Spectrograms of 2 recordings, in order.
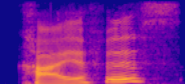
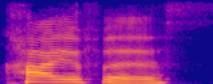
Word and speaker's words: Caiaphas: Caiaphas? Oh, Caiaphas.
